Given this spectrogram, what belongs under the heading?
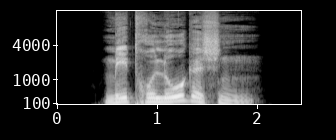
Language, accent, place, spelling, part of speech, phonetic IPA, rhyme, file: German, Germany, Berlin, metrologischen, adjective, [metʁoˈloːɡɪʃn̩], -oːɡɪʃn̩, De-metrologischen.ogg
- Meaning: inflection of metrologisch: 1. strong genitive masculine/neuter singular 2. weak/mixed genitive/dative all-gender singular 3. strong/weak/mixed accusative masculine singular 4. strong dative plural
